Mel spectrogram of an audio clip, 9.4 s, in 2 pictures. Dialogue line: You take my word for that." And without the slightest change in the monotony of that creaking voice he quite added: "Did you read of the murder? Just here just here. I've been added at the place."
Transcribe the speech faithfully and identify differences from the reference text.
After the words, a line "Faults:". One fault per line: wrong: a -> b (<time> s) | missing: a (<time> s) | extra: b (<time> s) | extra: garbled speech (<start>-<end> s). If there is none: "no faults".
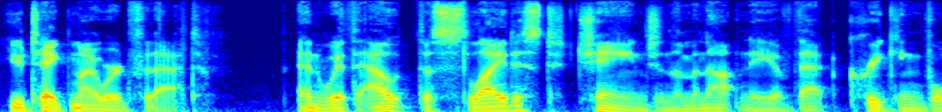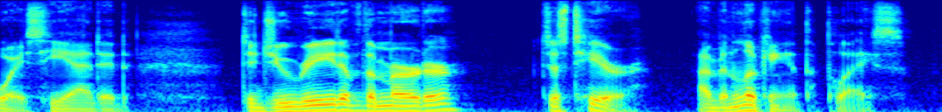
You take my word for that." And without the slightest change in the monotony of that creaking voice he added: "Did you read of the murder? Just here. I've been looking at the place."
Faults:
missing: quite (5.1 s)
missing: just here (8.0 s)
wrong: added -> looking (8.4 s)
